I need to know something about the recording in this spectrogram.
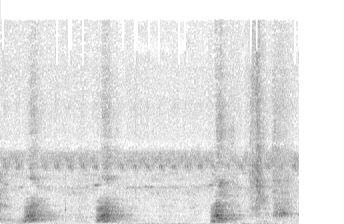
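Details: German Shepherd Leo, the loyal guardian of his home, standing watch at the front gate: three loud, resonant barks spaced about a second apart, followed by two softer, shorter yips before sudden silence.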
